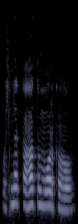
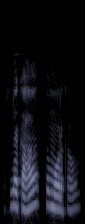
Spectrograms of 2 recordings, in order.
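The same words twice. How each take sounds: First: Said in the usual way. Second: "उसने कहा", a short break, then "तुम मूर्ख हो"; pause after कहा. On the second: Shown as a demonstration. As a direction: set the quote apart with a pause after "कहा". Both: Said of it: "अशुद्धि वर्तनी संबंधी वाक्य अशुद्धियाँ".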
